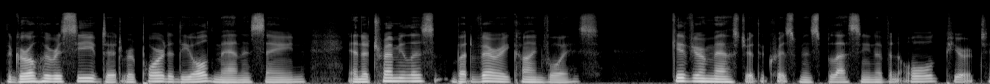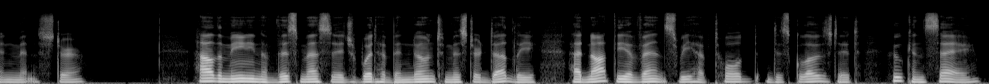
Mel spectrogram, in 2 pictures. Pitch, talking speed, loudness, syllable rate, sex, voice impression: 120 Hz, 165 wpm, -19 LUFS, 4.6 syllables/s, male, masculine, adult-like, slightly weak, slightly dark, slightly halting, cool, slightly refreshing, friendly, lively, kind, modest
